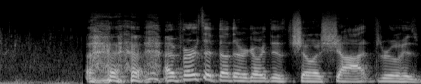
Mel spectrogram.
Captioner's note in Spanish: risas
